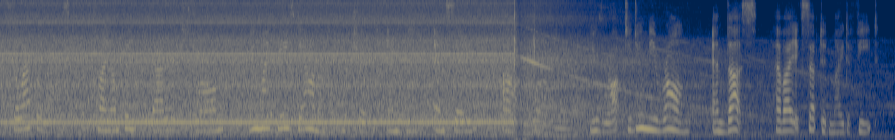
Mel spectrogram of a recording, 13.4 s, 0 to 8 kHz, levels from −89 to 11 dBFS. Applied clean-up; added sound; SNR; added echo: none; Domestic sounds, home sounds; -3 dB; none.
